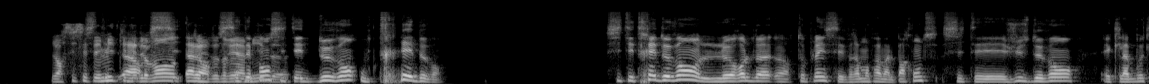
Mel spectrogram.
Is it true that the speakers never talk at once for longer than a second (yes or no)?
no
